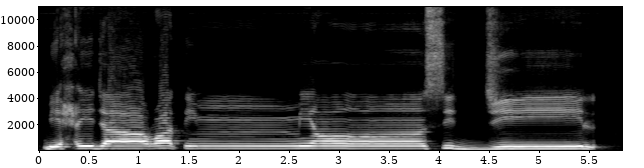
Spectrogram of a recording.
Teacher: ادغام مع الغنہ کرنا ہے، اس تا کو میم کے ساتھ ملانا ہے، میم مشدد ہے تو اس کے اوپر آپ نے غنہ کرنا ہے، اس کو آپ نے ہا نہیں پڑھنا ہے، اس کو تا پڑھنا ہے۔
